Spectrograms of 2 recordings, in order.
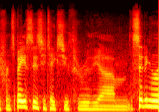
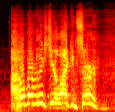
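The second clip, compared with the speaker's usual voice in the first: very high-pitched, anger held behind strained politeness; 14 semitones higher, 3 dB louder than usual. Voicing a red-faced halfling chef who finds a guest: halfling chef holding back anger. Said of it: "he is just red in the face ... he's like".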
